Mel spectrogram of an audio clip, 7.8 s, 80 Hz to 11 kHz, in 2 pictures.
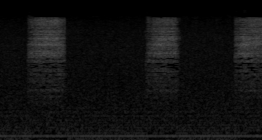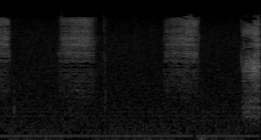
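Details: Owlets of the barn owl, six in total, fed at Riet Vell in the Ebro Delta, Spain, 21 November 2023; a regular series of six breathy, noisy screech-hisses, about one per second, over low electrical hum.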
